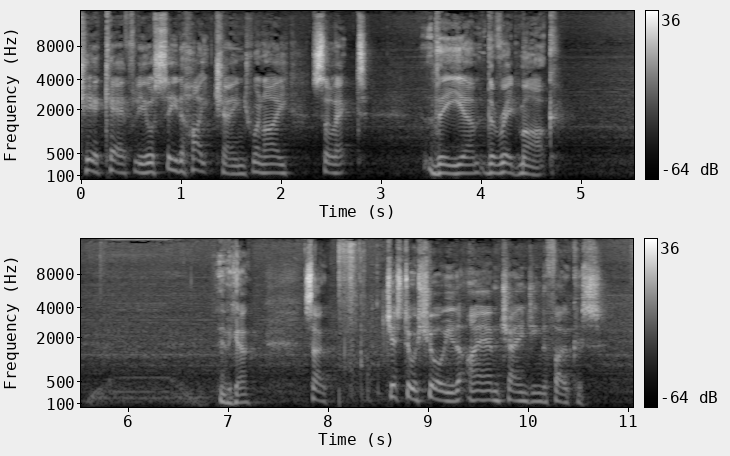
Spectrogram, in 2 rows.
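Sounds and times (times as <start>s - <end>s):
motor humming: 5.5s - 7.0s.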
